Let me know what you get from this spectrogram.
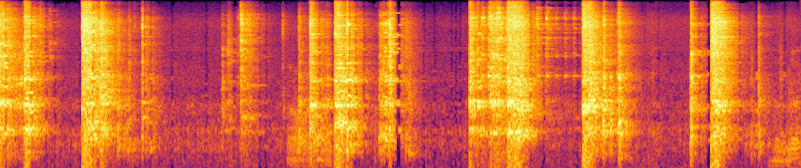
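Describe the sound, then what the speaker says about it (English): Dishes being put away in a kitchen: a series of sharp clinks and clatters of plates and cutlery in irregular bursts, loud and close, with a brief spoken remark. "You get to see me put the dishes away."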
